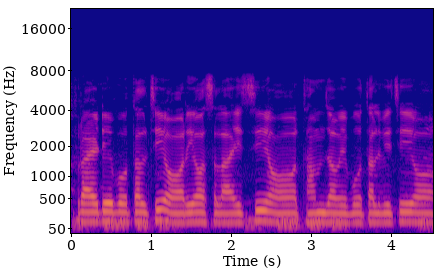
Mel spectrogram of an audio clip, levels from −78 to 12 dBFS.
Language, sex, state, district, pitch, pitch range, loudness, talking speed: Garhwali, male, Uttarakhand, Tehri Garhwal, 130 Hz, 130-135 Hz, -26 LUFS, 200 wpm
